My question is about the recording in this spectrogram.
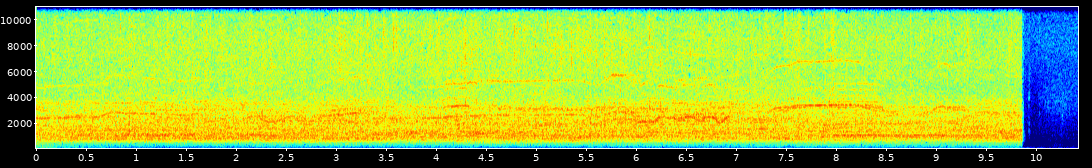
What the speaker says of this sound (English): Is this really 40 more seconds of crowd cheering and whatnot?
